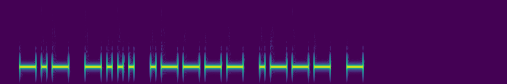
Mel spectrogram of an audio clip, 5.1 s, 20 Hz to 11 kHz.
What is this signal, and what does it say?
Morse code, heard as a keyed tone, about 22 wpm, 700 Hz. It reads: KB1JT
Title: USA Callsign DE Callsign - 5 Characters - 22wpm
